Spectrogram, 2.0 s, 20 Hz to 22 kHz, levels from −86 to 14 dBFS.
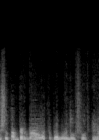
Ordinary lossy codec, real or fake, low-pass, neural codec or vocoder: AAC, 48 kbps; fake; 14.4 kHz; codec, 44.1 kHz, 0.9 kbps, DAC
